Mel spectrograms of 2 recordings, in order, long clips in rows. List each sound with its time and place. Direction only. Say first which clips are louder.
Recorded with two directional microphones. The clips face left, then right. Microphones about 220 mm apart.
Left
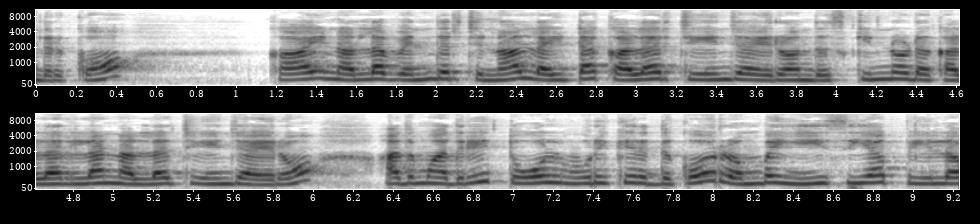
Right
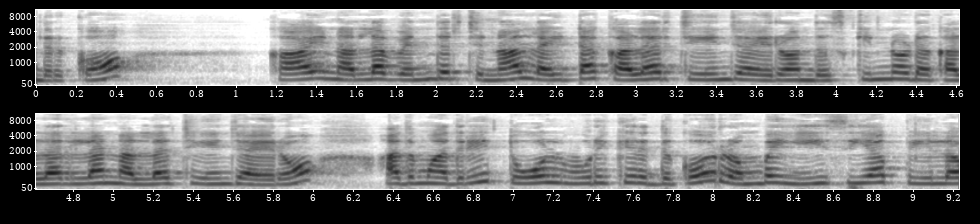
0.0 s a woman's voice: left 1 dB; 20° left (ahead or behind)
